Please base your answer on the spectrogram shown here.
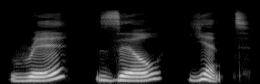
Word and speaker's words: resilient: Do you know this word resilient? It's pronounced rizil yint.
